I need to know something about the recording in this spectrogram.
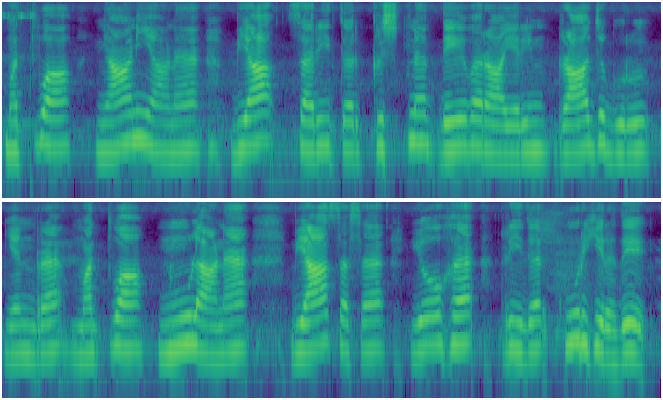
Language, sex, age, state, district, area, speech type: Tamil, female, 30-45, Tamil Nadu, Perambalur, rural, read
